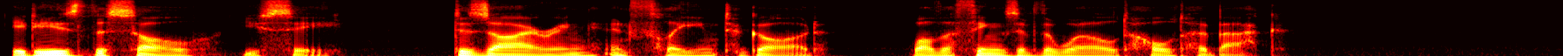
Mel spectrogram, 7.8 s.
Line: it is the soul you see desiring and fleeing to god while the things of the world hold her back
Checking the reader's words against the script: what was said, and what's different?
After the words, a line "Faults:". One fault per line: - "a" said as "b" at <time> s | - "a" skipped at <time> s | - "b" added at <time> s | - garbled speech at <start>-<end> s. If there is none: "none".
it is the soul you see desiring and fleeing to god while the things of the world hold her back
Faults:
none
